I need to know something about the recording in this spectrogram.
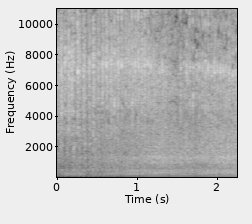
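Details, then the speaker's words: Honda HRR216VKA lawn mower, hot after a solid 15-minute run, restarted to rule out a bad ignition coil. It runs at a steady, even speed with no misses or surging. Owner is 99% sure the stoppage was bad fuel, with lots of trash found in the fuel tank. "All right, this ran for a solid 15 minutes We're going to fire it up again."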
